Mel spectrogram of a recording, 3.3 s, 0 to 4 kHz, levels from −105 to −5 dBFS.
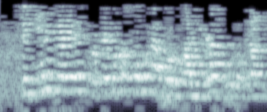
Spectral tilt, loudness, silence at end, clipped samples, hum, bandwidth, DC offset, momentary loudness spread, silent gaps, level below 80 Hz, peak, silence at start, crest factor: -7.5 dB/octave; -12 LUFS; 0 s; under 0.1%; none; 3.8 kHz; under 0.1%; 5 LU; none; -50 dBFS; 0 dBFS; 0 s; 12 dB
